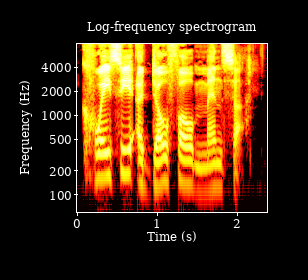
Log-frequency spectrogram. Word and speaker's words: Kwesi Adofo-Mensah: Kwesi Adofo-Mensah.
